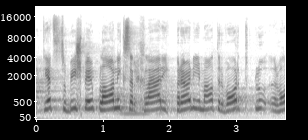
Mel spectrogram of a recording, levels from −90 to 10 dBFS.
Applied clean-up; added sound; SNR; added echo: none; none; none; none.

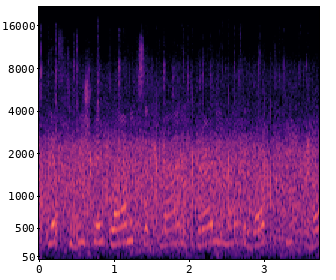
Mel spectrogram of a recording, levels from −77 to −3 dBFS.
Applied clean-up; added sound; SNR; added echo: none; Applause; -3 dB; none.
